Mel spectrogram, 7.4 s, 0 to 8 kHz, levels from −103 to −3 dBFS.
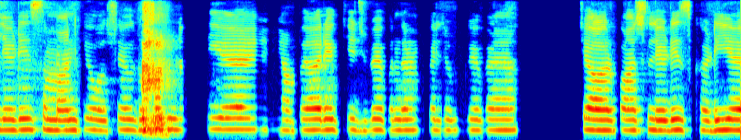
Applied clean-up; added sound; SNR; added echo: none; none; none; none.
